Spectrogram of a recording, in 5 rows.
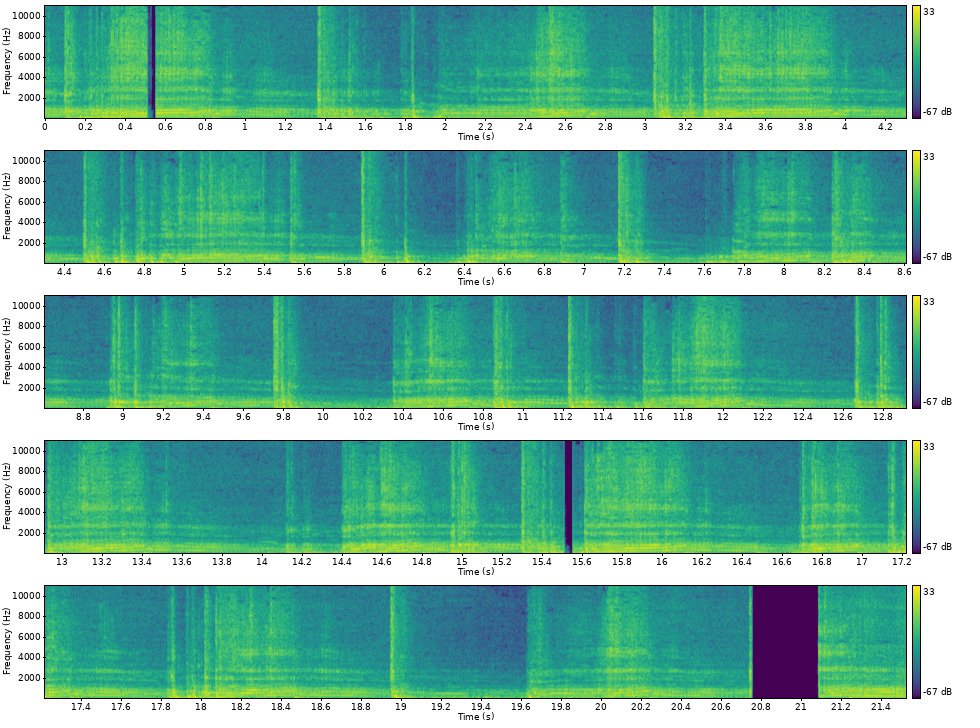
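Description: A tuned twin-turbo V6 sports car revs hard again and again.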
